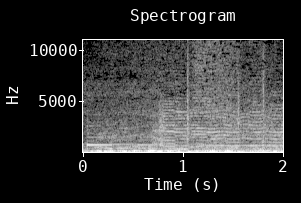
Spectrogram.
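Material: Nothing is struck.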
